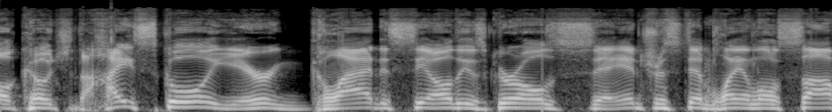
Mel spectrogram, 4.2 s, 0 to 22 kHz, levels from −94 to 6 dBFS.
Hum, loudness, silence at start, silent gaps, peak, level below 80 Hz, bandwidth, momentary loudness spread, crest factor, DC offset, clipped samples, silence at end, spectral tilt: none; -19 LUFS; 0 s; none; -6 dBFS; -46 dBFS; 16.5 kHz; 3 LU; 14 dB; under 0.1%; under 0.1%; 0 s; -3.5 dB/octave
